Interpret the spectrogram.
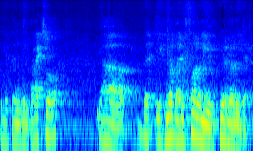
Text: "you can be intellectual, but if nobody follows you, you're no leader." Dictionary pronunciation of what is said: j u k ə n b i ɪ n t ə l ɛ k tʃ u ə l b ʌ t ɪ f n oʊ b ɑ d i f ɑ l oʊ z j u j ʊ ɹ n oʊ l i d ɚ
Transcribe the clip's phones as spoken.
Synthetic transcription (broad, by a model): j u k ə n b i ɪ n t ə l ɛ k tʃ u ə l b ʌ t ɪ f n oʊ b ɑ d i f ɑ l oʊ j u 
